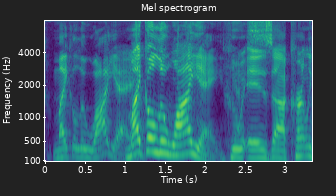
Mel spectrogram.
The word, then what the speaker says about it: Luwoye: Remind me how to pronounce this last name. Michael Luwaye.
